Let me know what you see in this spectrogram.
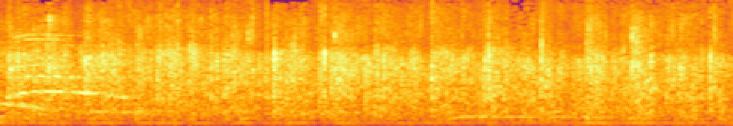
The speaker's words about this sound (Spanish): ¿Cuántos alaban al Señor? Amén. Bríndele palmas de alabanzas al Señor.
